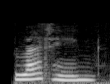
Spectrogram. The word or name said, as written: letting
